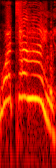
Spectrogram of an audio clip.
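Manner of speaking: put-on abrupt, very high, loud sudden scream. Retelling a moment of screaming a question at friends: imitating own scream. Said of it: "I scream at them".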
